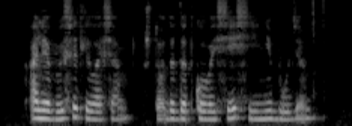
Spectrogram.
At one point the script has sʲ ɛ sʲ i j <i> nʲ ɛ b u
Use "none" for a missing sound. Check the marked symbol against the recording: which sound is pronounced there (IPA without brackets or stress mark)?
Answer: i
